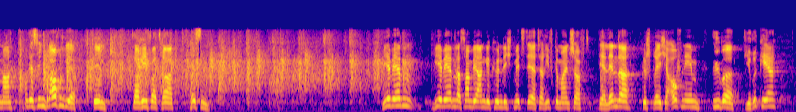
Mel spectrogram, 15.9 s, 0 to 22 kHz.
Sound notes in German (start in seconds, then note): 4.5 Beifall CDU und BÜNDNIS 90/DIE GRÜNEN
